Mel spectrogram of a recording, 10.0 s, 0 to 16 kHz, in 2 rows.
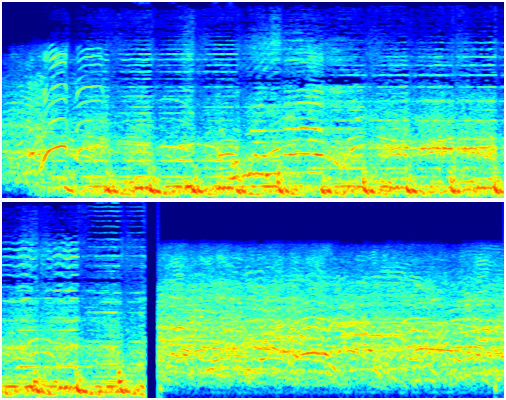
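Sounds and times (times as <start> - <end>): electronic dance music over loudspeakers: 0.4 - 6.5.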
